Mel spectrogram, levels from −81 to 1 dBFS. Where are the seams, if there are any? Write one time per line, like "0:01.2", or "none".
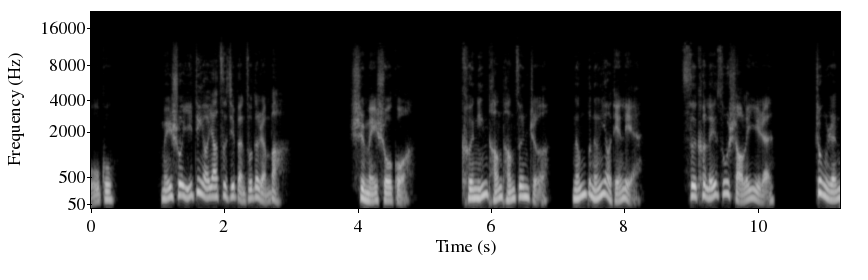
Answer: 0:03.8
0:08.7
